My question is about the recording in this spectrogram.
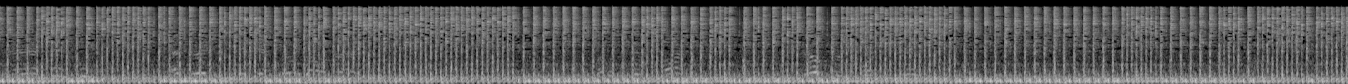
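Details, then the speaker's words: Maytag Model 72 single-cylinder engine, first start after complete rebuild with new rings: rapid sharp popping exhaust beats, steady and even, firing consistently; normal running, expected to improve as rings wear in. "but if it would run just a little bit I think it run in real good you will then improve as it rubs rings"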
